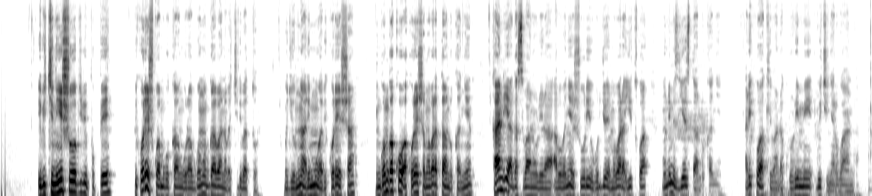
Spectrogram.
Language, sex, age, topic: Kinyarwanda, male, 18-24, education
